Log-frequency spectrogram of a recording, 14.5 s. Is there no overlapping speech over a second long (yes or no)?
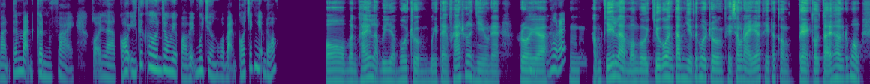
yes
